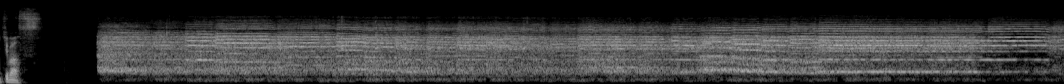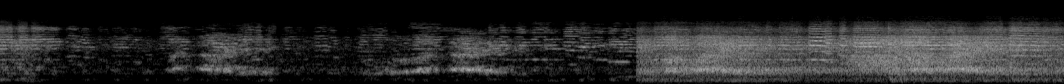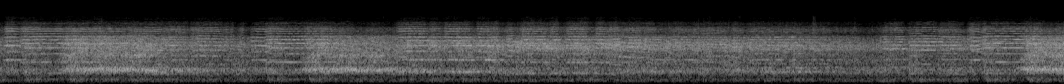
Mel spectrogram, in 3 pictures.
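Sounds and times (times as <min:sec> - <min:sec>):
speech: 0:00.0 - 0:00.5
Orix baseball fans chanting a cheer: 0:01.0 - 0:09.4, 0:12.3 - 0:13.5, 0:14.3 - 0:15.8, 0:17.0 - 0:31.9
trumpets playing: 0:01.1 - 0:11.1, 0:17.0 - 0:31.9.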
